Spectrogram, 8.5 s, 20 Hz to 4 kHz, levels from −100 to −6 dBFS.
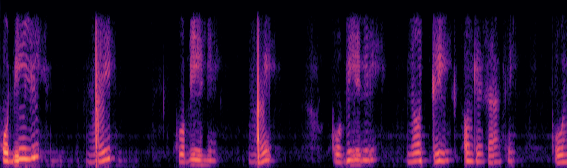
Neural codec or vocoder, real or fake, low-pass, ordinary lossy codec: codec, 16 kHz in and 24 kHz out, 0.6 kbps, FireRedTTS-2 codec; fake; 3.6 kHz; none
